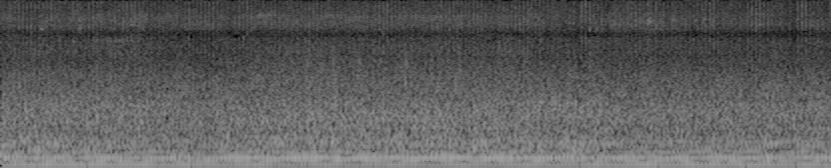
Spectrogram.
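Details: Yard Machines mower after drive cable and blade replacement, fresh oiled air filter, oil level checked: even, steady single-cylinder drone with constant low tone and no knocks or misses; normal running.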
